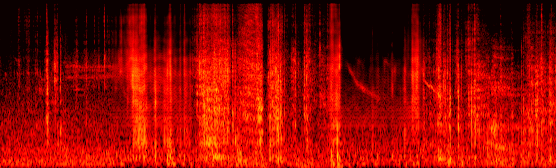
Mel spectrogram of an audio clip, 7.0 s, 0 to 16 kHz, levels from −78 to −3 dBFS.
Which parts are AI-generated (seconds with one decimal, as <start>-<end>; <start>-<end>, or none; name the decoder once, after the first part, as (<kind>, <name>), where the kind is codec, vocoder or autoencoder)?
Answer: 1.4-2.4 (vocoder, Vocos); 4.1-5.3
